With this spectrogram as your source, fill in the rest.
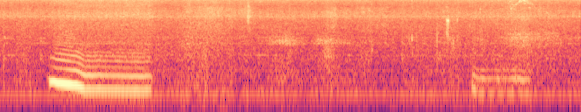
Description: Cat's make funny sounds when they sleep.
